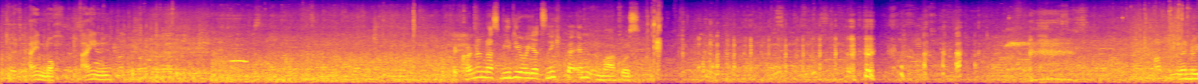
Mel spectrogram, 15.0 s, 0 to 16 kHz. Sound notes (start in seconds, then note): 2.8 whistles; 8.6 laughs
